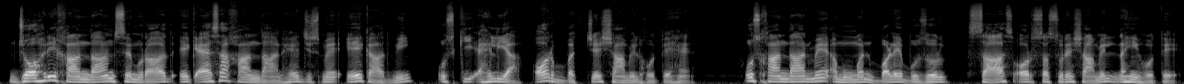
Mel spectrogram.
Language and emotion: Urdu, neutral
